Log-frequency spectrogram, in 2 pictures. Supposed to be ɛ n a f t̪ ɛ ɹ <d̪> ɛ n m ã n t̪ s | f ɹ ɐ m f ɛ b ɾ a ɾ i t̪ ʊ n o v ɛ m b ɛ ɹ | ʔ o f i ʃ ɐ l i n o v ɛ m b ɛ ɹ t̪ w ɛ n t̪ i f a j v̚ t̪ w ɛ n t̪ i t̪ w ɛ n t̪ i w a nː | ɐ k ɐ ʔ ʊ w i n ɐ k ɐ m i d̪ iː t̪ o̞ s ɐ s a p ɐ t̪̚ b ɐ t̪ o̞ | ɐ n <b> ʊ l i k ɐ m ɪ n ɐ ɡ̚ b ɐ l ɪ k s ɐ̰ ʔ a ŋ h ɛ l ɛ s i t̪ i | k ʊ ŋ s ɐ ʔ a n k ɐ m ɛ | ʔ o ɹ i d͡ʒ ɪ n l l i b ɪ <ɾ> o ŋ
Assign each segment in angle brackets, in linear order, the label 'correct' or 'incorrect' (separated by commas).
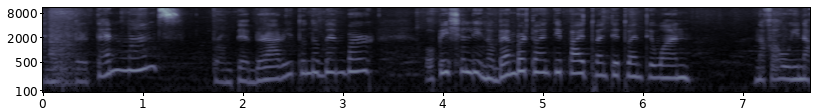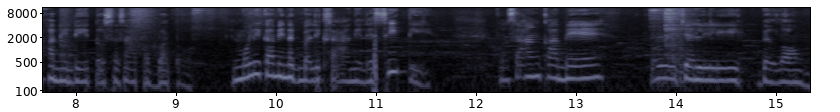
incorrect, incorrect, incorrect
